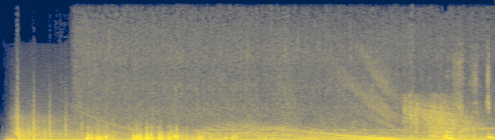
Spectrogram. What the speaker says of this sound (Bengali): বাজ পড়ছে রে বাবা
